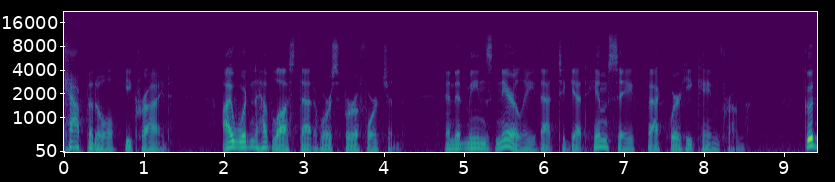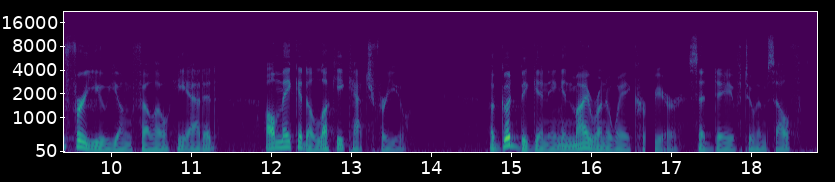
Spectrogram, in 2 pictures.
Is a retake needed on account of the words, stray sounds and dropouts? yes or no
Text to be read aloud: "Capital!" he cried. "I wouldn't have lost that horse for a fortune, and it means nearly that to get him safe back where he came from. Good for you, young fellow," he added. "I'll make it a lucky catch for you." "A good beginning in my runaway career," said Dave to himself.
yes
